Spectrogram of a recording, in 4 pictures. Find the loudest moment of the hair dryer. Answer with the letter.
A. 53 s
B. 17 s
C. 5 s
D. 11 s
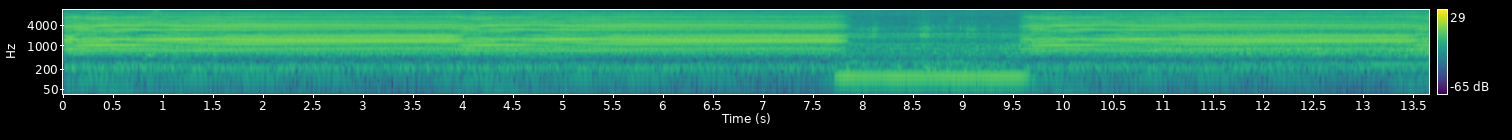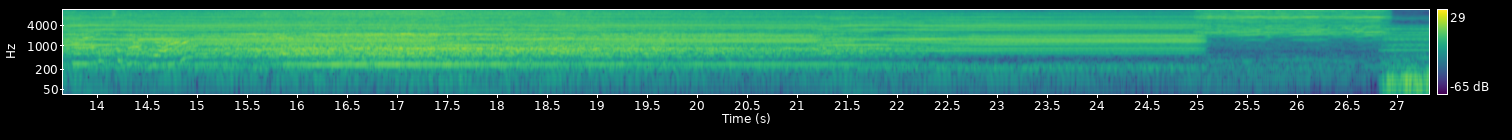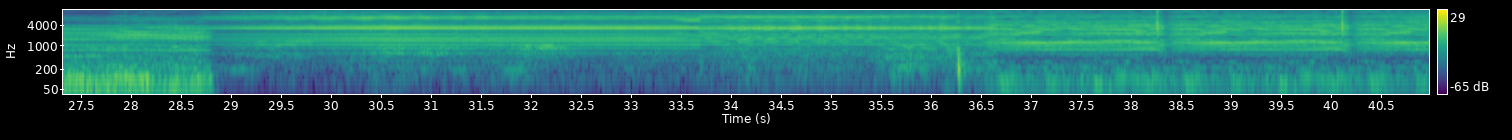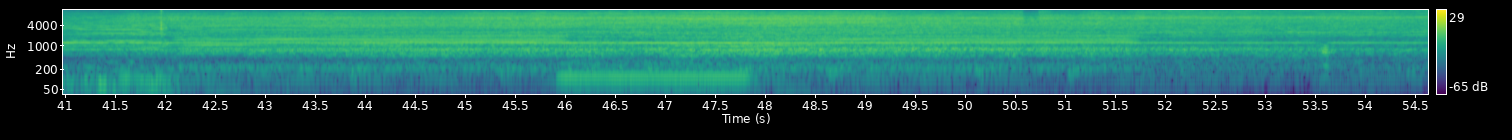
B.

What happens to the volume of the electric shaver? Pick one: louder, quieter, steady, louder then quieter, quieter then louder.
quieter.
